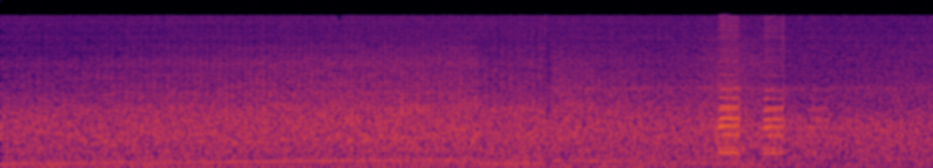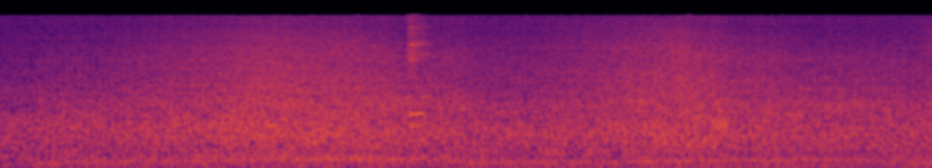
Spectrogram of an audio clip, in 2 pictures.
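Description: A car engine roars steadily at high speed, its pitch rising slowly as it shifts gears.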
